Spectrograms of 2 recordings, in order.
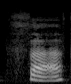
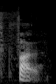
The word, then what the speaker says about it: pho: If you're Vietnamese, which is the cuisine that made pho really popular in the United States and especially in Minnesota, it's pronounced a softer pho, phonetically F-U-H. And if you're Hmong, it's pho, which is a lot more stern and a little more staccato stop, so it's pho. Notice the two?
